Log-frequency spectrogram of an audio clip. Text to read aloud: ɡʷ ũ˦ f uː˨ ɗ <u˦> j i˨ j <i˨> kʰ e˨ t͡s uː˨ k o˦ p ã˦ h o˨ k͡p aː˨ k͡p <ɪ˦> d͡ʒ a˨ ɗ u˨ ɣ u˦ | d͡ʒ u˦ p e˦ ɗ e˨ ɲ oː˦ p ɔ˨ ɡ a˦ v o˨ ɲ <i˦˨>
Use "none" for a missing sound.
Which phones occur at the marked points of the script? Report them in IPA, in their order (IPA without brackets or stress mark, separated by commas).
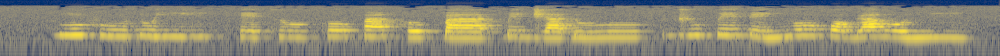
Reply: u˨, i˨, ɪ˦, i˦˨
